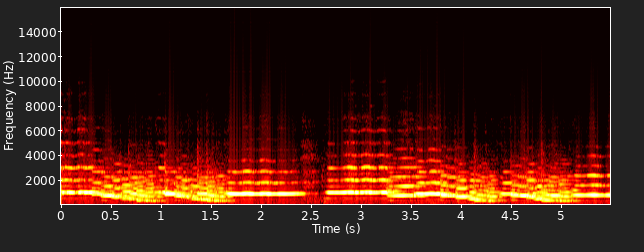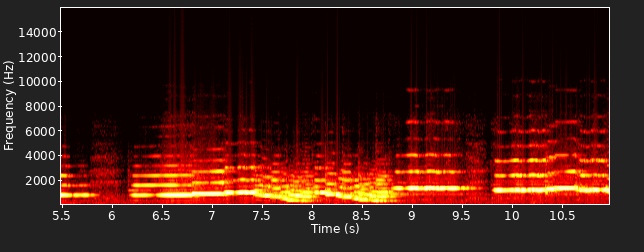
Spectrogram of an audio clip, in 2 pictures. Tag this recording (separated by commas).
playing flute, Music, Flute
